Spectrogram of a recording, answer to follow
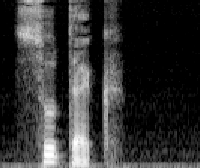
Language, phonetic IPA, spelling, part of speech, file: Polish, [ˈsutɛk], sutek, noun, Pl-sutek.ogg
